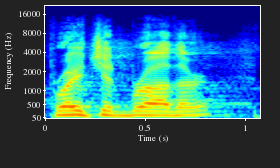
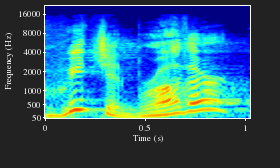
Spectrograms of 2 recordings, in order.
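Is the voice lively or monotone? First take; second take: monotone; lively. First: The voice stays flat with no inflection. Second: The voice rises and falls with lively inflection. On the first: The speaker calls it right. "no inflection in his voice at all. It was all monotone" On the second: The speaker calls it wrong. "No, not"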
